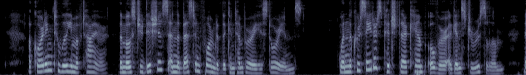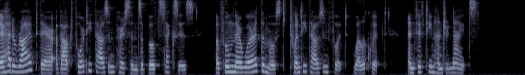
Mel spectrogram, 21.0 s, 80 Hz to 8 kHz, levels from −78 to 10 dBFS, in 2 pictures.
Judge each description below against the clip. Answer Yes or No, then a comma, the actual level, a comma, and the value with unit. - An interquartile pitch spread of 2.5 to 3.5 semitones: No, average, 4.4 semitones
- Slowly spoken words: No, average, 150 wpm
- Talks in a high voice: Yes, high, 200 Hz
